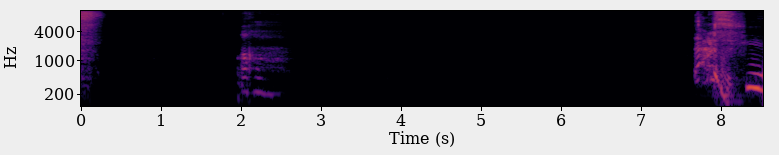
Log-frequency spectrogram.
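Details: Three sharp sneezes separated by quiet pauses, the last with a drawn-out voiced tail; ordinary sneezing from a sneezing compilation.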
